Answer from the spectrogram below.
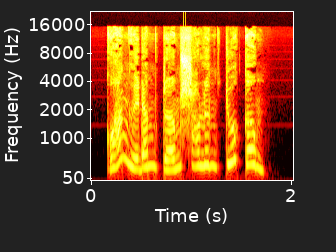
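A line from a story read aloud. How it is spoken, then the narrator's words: Thunderous furious shout. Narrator (Vietnamese): trừng mắt quát lớn một tiếng, rung chuyển cả mặt trận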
